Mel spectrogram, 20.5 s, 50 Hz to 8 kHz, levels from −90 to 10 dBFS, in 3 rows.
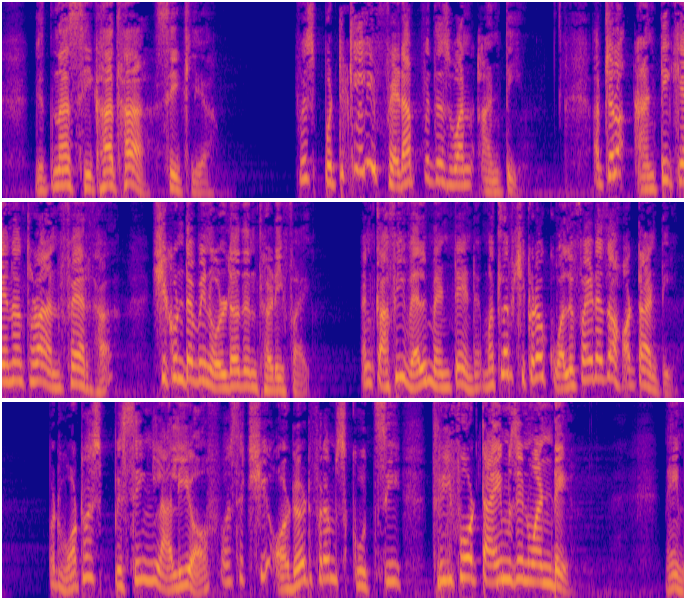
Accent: Indian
